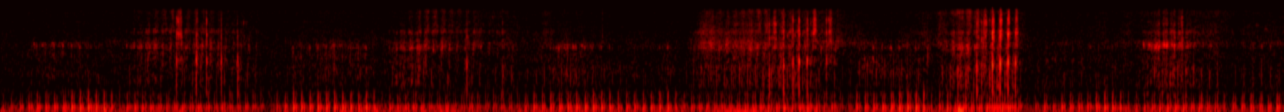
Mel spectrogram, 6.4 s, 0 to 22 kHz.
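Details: Bengal kitten Dan, a big male born 14 August 2015 at the Sunspot Charm cattery, purring steadily: a low, continuous pulsed rumble with brief louder rustling bursts from close handling.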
